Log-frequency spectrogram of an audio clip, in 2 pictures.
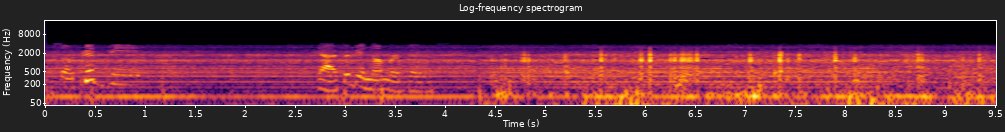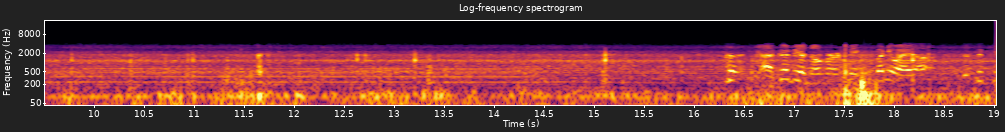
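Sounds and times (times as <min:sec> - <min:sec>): small generator engine running: 0:00.0 - 0:19.0
wind buffeting microphone: 0:04.3 - 0:19.0.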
